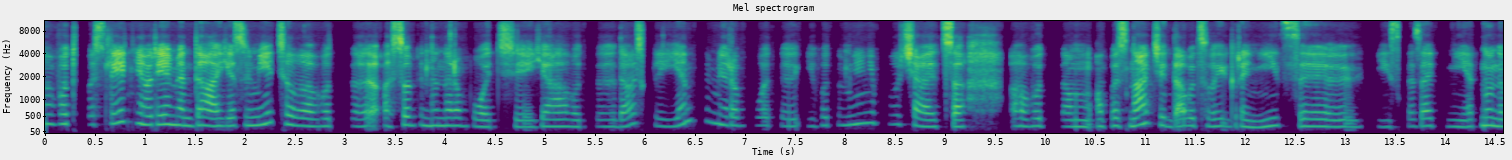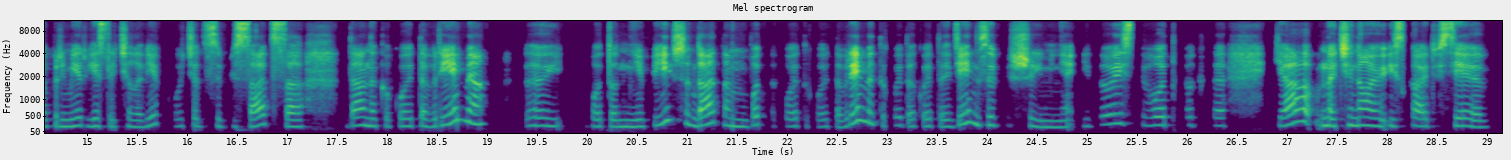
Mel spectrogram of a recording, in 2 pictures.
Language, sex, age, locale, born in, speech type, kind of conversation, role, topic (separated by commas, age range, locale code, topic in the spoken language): Russian, female, 35-39, ru-RU, Ukraine, conversation, advice, user, Как мне научиться отстаивать личные границы, если я боюсь потерять близких людей?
